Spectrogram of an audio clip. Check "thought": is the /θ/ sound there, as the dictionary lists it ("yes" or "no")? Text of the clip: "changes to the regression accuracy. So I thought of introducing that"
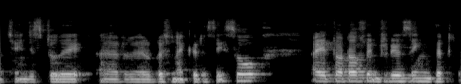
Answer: no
